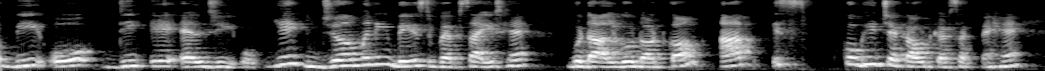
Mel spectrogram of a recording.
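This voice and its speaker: A woman with a slightly high voice hosts a podcast and gives advice in a casual way. She explains each point step by step and spells names out letter by letter. Her voice rings in an echoey room. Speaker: podcast host.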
